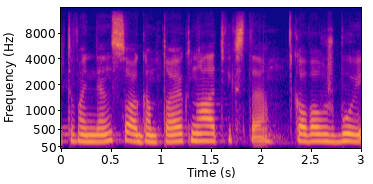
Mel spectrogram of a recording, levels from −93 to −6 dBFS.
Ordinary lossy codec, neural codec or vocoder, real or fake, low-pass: AAC, 96 kbps; none; real; 14.4 kHz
